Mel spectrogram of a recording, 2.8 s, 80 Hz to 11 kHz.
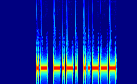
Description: Morse code, heard as a keyed tone, about 28 wpm, 700 Hz. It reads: AC2
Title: USA Call Sign Prefixes - Repeated 2x - 28wpm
